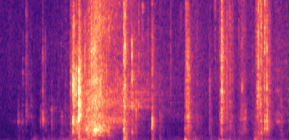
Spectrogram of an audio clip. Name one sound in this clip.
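A front door opens with a click of the latch.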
